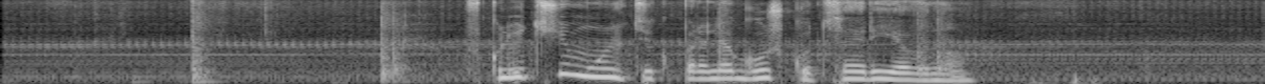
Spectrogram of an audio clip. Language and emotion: Russian, neutral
